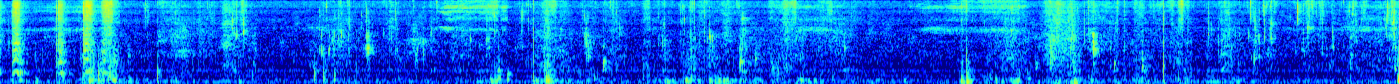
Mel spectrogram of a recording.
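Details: Pug snoring with a Rhodesian Ridgeback nearby, deep low rasping breaths in a steady cycle, punctuated by sharp clicks and shuffling noises in a small room.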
